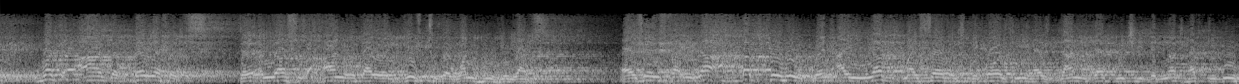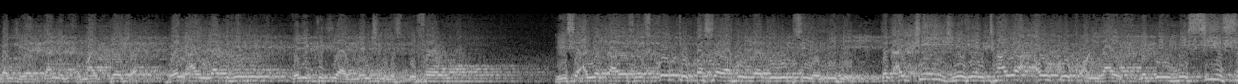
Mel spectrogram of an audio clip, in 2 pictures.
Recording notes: Jumuah lecture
